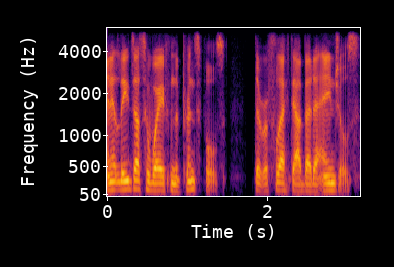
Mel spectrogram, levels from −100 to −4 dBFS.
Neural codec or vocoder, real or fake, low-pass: none; real; 5.4 kHz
